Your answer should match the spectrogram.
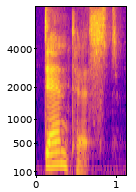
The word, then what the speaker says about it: dentist: Number two, dentist. قسمت den.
